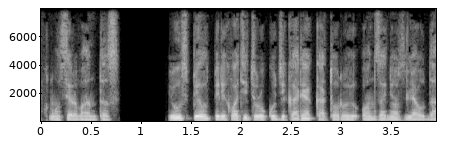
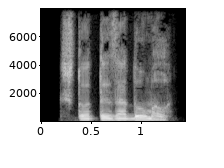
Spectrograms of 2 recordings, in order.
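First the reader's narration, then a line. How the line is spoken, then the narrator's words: Through gritted teeth. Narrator (Russian): процедил Сервантес сквозь зубы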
